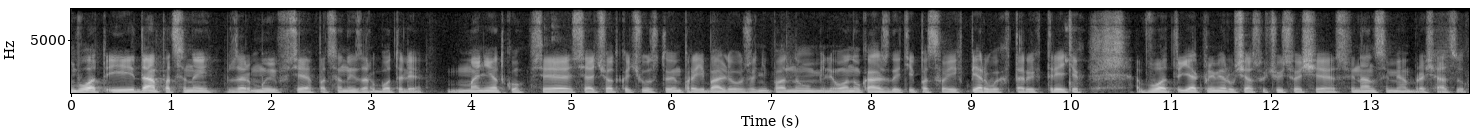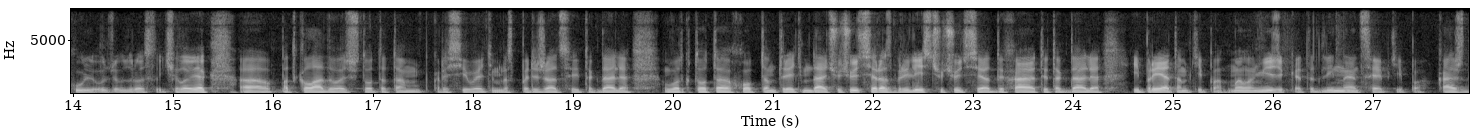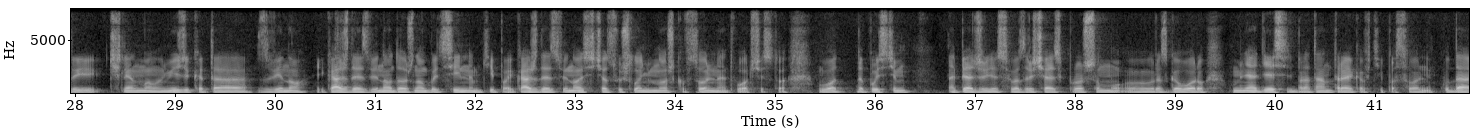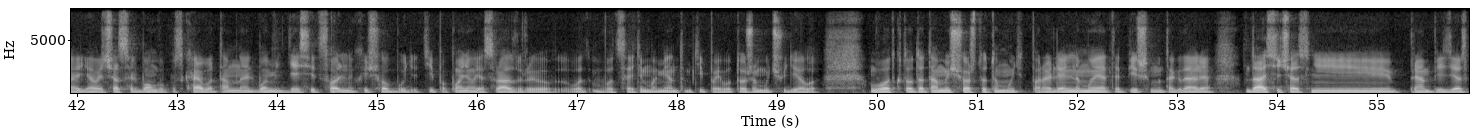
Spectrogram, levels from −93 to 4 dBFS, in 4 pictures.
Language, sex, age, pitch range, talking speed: Russian, male, 10-29, 90-95 Hz, 170 wpm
